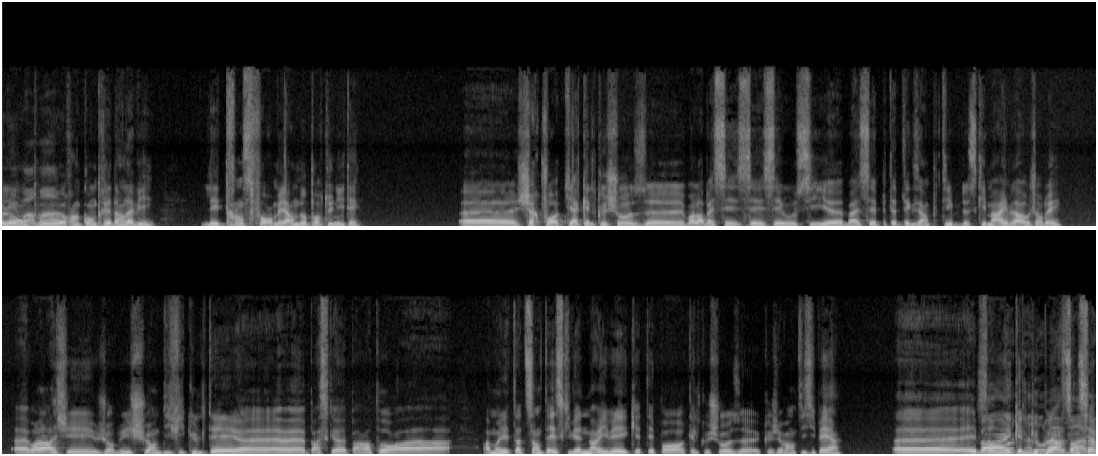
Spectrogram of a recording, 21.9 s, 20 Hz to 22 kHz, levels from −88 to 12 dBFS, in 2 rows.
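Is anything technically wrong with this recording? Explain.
No, nothing technically wrong can be heard anywhere in this speech recording.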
